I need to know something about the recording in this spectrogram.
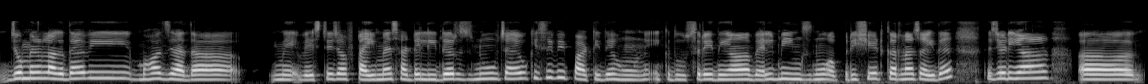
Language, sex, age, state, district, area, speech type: Punjabi, female, 18-30, Punjab, Patiala, urban, spontaneous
